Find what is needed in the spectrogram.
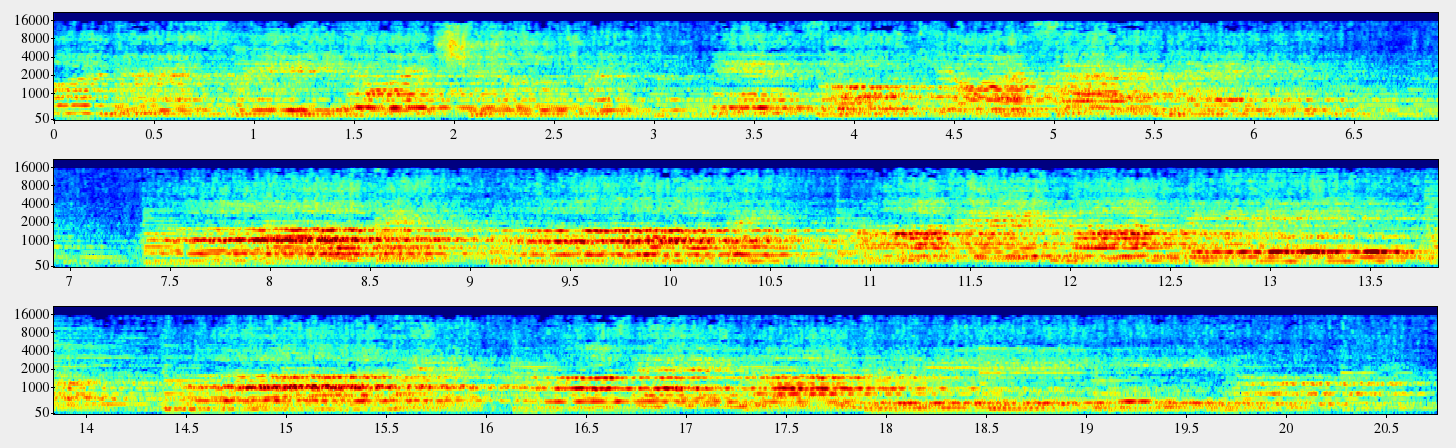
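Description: Choir singing a slow sacred hymn in long held chords. The voices thin out and fade about seven seconds in, then return fuller and louder.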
